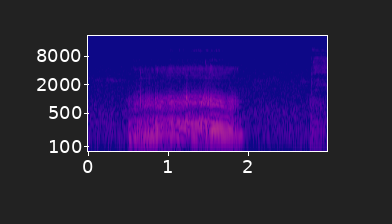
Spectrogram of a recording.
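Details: 3-year-old child with strep throat snoring in sleep, usually bad and now worse with the strep, with an ENT visit being considered: one long, rough, vibrating breath, then quiet and the start of another; snoring.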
